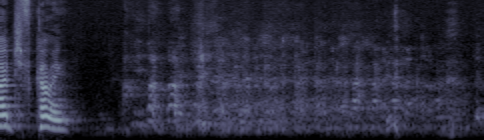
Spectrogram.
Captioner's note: laughter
